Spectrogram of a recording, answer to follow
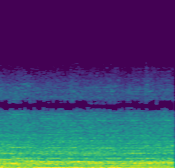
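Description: Loud music playing over a stadium's sound system, with a steady dense wash of noise underneath.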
